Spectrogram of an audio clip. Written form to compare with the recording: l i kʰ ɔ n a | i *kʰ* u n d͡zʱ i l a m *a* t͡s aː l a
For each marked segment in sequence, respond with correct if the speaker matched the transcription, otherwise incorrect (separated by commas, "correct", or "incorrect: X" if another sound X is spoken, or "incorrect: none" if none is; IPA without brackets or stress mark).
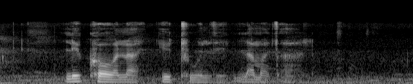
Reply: incorrect: tʰ, correct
